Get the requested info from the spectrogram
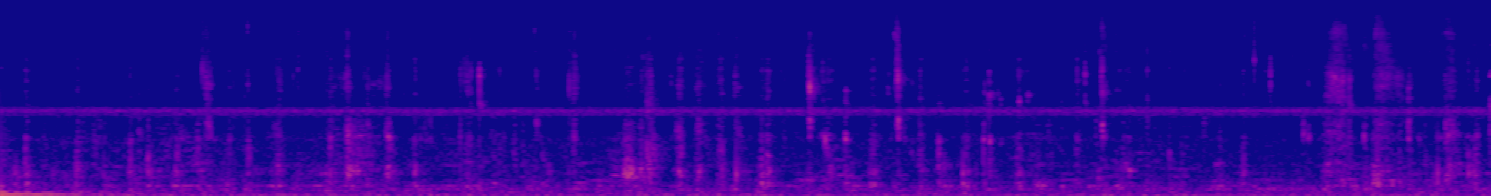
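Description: Close-up chewing of steamed shrimp and glass noodles: soft, wet mouth sounds with many small irregular clicks, over a faint steady high whine.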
